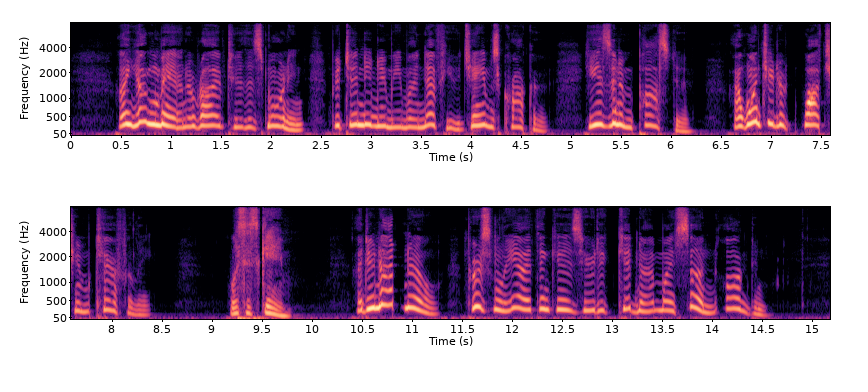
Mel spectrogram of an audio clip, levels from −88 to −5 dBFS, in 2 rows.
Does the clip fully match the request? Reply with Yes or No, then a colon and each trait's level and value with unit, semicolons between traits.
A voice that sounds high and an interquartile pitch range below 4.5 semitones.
No: high, 245 Hz; average, 5.2 semitones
